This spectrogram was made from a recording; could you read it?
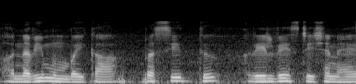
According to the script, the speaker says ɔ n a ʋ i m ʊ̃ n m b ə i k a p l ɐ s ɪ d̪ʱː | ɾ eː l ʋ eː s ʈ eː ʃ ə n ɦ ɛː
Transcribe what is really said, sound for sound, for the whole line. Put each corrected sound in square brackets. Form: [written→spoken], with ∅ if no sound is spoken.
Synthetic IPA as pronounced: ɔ n [a→ɐ] ʋ i m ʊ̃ [n→∅] m b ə i k a p [l→ɾ] ɐ s ɪ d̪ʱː | ɾ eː l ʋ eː s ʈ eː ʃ ə n ɦ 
